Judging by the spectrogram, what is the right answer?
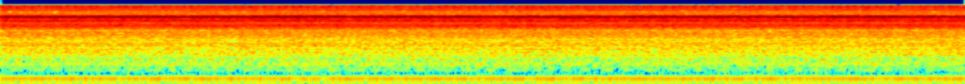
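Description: Suzuki Swift engine idling with the air filter off, a steady hum with a heavy, stop-start vibration that feels like a misfire. The owner suspects a dirty throttle body behind the rough, fluctuating idle.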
